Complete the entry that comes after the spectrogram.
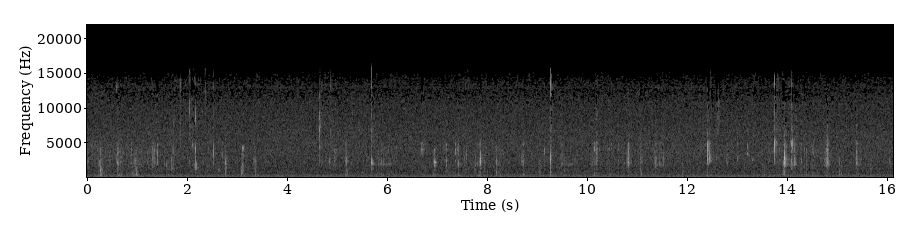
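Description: Chewing a chocolate-coated peanut butter and puffed-rice candy bar, with small clicks scattered irregularly throughout, the loudest about fourteen seconds in.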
